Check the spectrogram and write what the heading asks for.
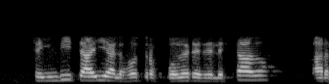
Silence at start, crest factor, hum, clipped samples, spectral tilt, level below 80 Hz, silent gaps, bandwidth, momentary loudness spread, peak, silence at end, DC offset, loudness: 0.35 s; 18 dB; none; under 0.1%; -6.5 dB/octave; -80 dBFS; none; 4.1 kHz; 10 LU; -8 dBFS; 0 s; under 0.1%; -24 LUFS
